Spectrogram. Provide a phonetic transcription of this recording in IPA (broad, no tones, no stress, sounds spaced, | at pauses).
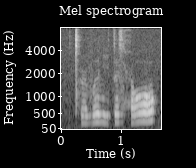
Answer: ǀʰ ə˞ v ə l i t ə z ħ ɔ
